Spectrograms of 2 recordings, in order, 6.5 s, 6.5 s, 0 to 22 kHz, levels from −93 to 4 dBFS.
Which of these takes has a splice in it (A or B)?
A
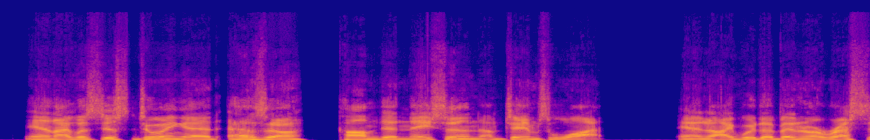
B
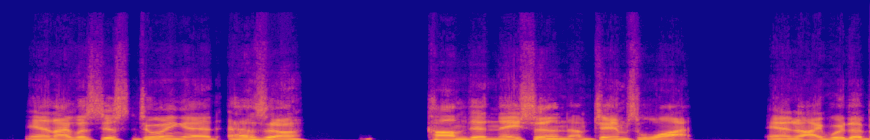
A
